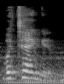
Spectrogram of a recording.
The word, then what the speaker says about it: Boateng: Oh, Boateng, that's how you pronounce the name.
